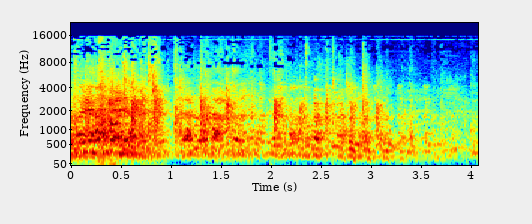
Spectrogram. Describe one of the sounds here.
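A group of adults laughs together in a room.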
